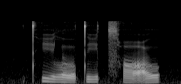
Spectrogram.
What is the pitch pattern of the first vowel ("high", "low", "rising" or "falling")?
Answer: falling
